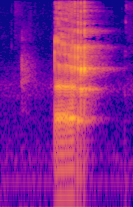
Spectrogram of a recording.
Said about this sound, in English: I just belched.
